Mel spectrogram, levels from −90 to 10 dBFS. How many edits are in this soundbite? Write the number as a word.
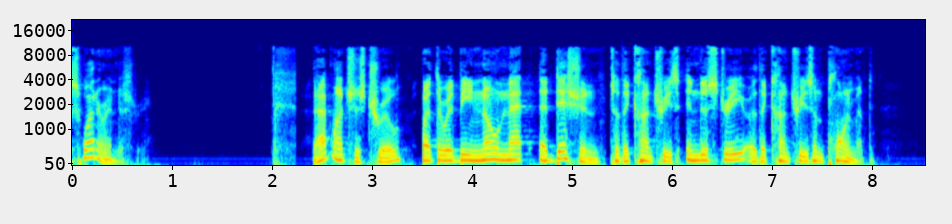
three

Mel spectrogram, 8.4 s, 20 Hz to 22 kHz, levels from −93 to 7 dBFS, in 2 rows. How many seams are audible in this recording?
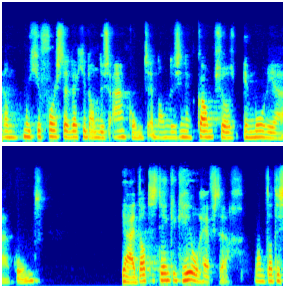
zero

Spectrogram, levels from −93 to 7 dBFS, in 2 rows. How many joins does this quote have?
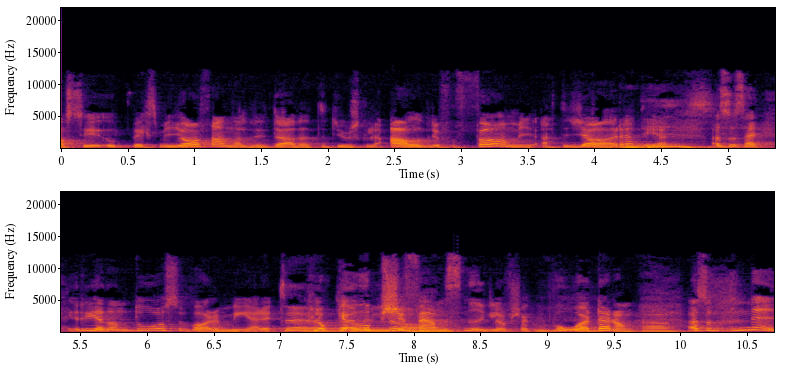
one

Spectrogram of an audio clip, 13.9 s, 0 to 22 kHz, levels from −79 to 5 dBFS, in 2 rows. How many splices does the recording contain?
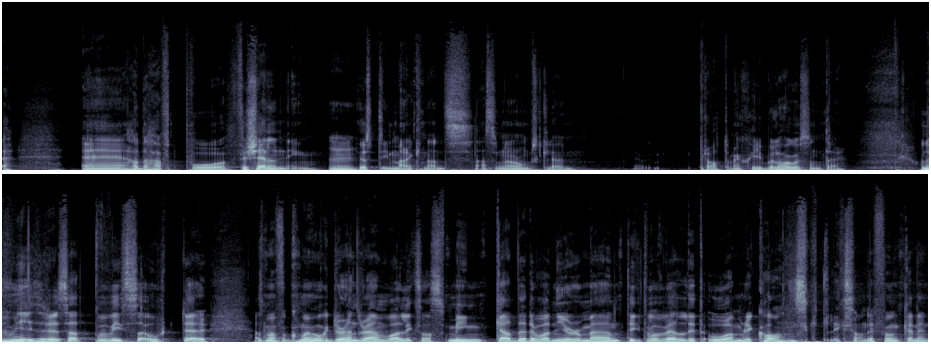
zero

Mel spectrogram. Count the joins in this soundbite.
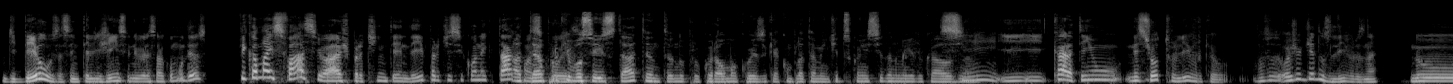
zero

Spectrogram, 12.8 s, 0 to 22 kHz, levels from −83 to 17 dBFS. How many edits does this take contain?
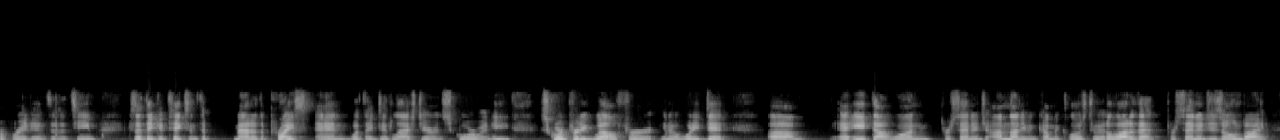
one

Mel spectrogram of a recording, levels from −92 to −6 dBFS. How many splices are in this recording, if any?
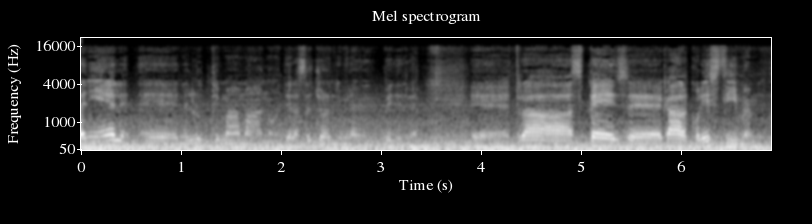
two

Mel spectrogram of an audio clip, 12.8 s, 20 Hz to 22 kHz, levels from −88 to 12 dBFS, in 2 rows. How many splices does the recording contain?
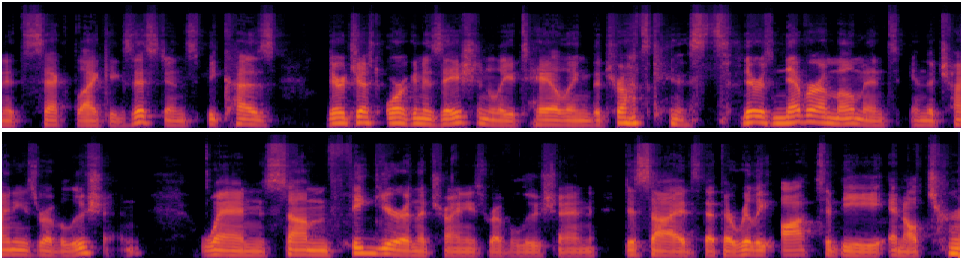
two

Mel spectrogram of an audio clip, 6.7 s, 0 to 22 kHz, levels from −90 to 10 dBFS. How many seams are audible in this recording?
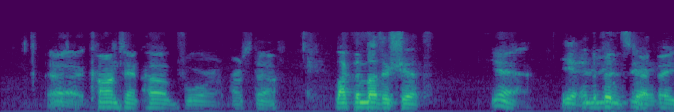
zero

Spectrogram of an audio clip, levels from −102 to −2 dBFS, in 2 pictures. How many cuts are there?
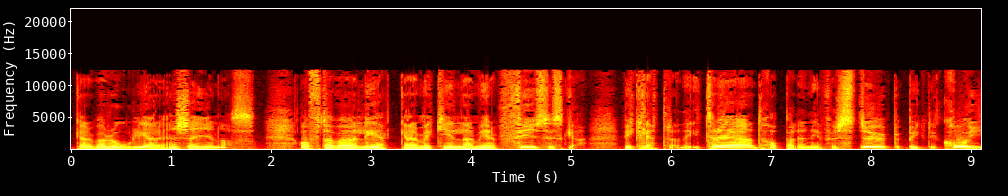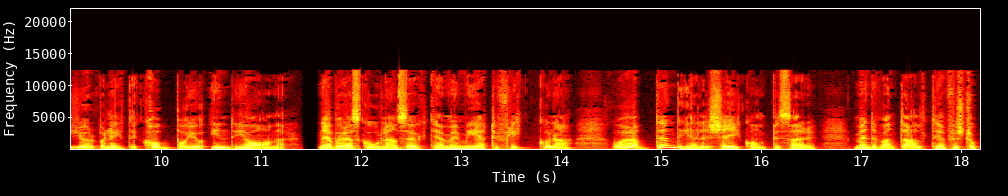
zero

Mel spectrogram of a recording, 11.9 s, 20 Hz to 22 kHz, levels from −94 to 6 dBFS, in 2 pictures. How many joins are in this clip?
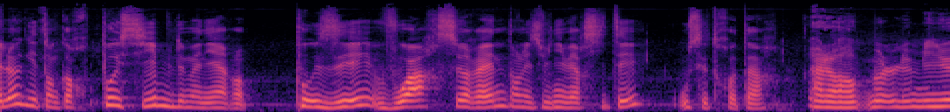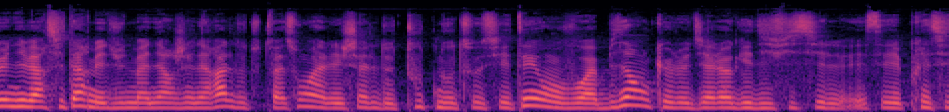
two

